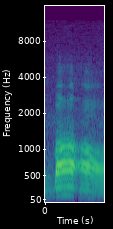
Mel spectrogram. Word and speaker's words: Baal: quite a bit is a god named ba or Baal I've heard it pronounced two different ways okay he has a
